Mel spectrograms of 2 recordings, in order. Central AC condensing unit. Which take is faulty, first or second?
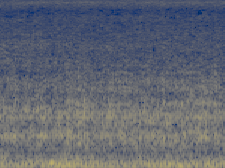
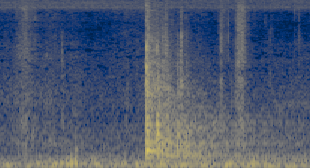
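second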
